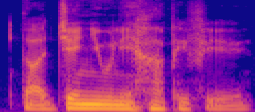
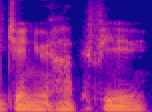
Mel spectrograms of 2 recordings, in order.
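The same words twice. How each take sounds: First: Said in the usual way. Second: Softer, sincere restatement of genuinely happy for you; soft emphatic repeat. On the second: Shown as a demonstration. Praising a mother's pride, repeated softly and sincerely. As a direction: drop the voice and mean genuinely. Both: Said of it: "like, genuinely".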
